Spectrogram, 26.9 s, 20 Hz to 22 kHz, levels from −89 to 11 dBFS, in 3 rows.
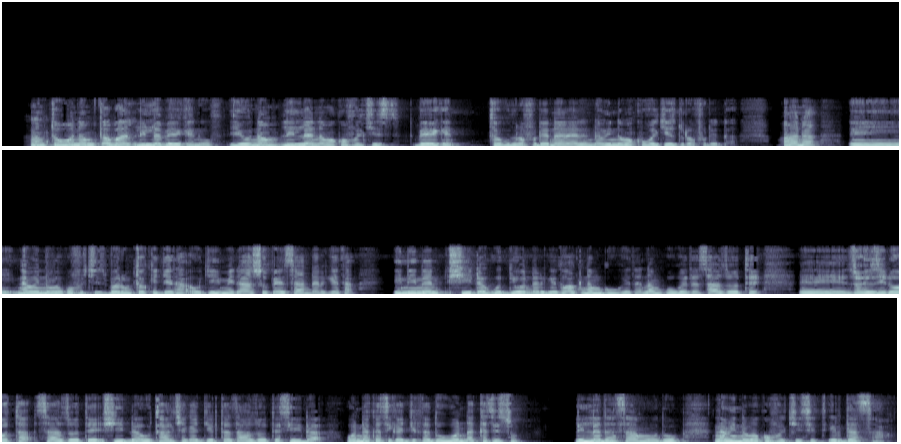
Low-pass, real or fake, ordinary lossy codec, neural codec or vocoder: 7.2 kHz; real; none; none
